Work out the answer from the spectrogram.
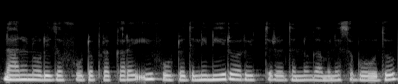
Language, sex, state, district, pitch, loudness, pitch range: Kannada, female, Karnataka, Bellary, 205 Hz, -16 LUFS, 200-215 Hz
